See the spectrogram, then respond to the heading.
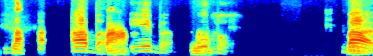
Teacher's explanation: দুটো ঠোঁটের ভিজে অংশ মিলিত হয়ে বা উচ্চারিত হয়। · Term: বায়ের মাখরাজ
